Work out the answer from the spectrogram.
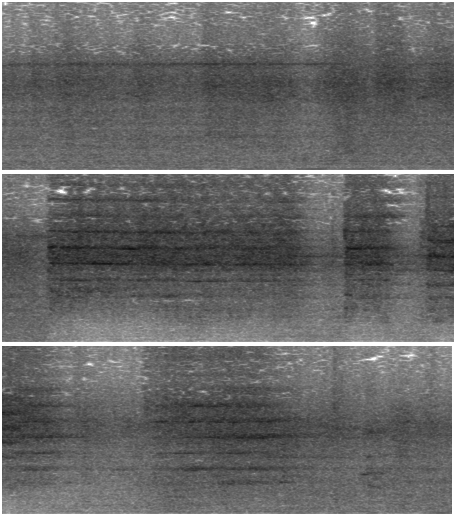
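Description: Container freight train's wagons rolling past with a steady rumble of wheels on rail. From about four seconds in to about eight seconds, high-pitched metallic wheel squeal rises over the rumble.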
